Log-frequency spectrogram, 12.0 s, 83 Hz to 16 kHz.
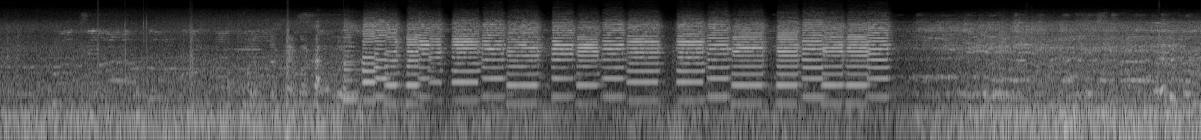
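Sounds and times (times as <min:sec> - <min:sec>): musical air horn tune: 0:03.5 - 0:09.0.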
